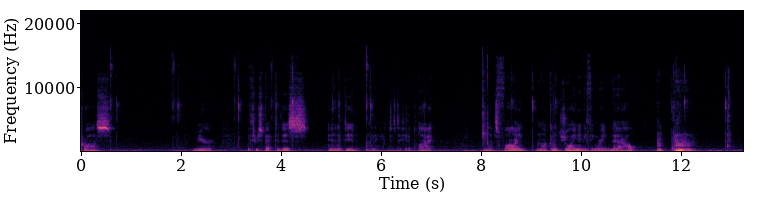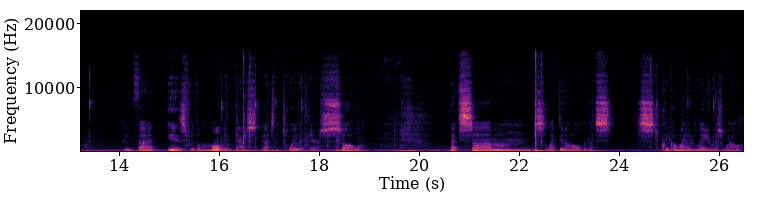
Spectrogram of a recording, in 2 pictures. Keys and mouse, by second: 0.8-3.0 drag, 4.2 middle click, 4.8-8.0 drag, 8.0 a, 8.6 click, 12.0-15.4 middle drag, 16.4 ctrl+s, 22.3 a, 25.6 click.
